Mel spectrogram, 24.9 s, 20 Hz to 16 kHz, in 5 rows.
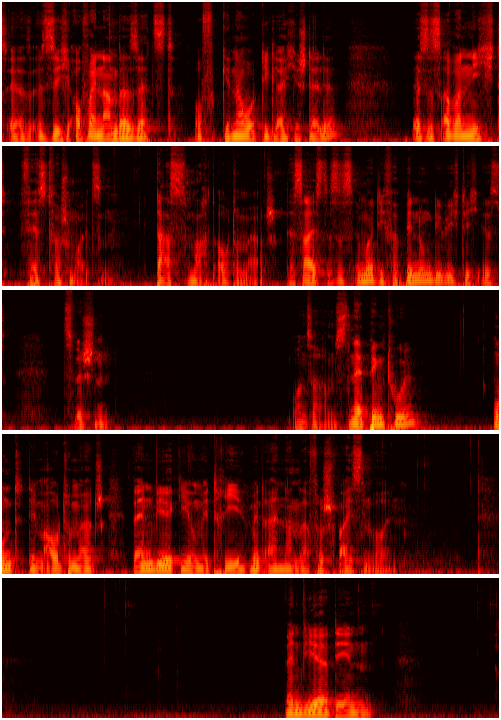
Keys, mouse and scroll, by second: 0.4 shift+middle click, 1.3-1.7 scroll up 1, 1.7 middle click, 3.7 g, 5.3 g, 7.6 click, 8.5 middle click, 16.1 middle click, 17.1 click, 17.5 middle click, 18.4 g, 21.0 click, 21.4 g, 24.7 click.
